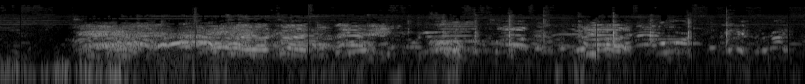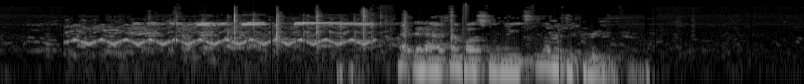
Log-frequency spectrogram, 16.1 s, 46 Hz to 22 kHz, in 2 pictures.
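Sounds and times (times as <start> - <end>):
people calling out: 8.5 - 12.1
warbling siren: 8.7 - 12.0.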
